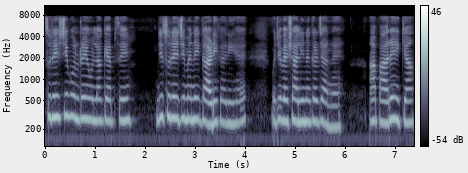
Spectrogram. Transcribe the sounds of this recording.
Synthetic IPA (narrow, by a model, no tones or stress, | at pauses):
sʊɾeːʃd͡ʒiboːlɾɐɦeɦɛ̃ʊlak̬ɛːpse | d͡ʒiːsʊɾeːʃd͡ʒimɛːneːk̚ɡaːɽikɐɾiɦɛ | mʊd͡ʒʱeʋɛːʃaːlinɐɡəɾd͡ʒaːnaɦɛː | aːpaːɾeɛ̃kjaː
